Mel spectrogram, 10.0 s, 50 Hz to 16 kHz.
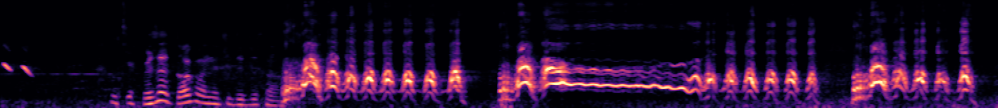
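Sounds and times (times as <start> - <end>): man imitating dog yapping: 2.8 - 9.8
man howling like a dog: 5.0 - 9.5.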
